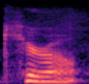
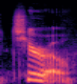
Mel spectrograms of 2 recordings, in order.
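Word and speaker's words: Ciro: and i'm using the marchetti tarot on my carol i'm sorry chiro cheryl marchetti i always pronounce mispronounce his first name okay and so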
